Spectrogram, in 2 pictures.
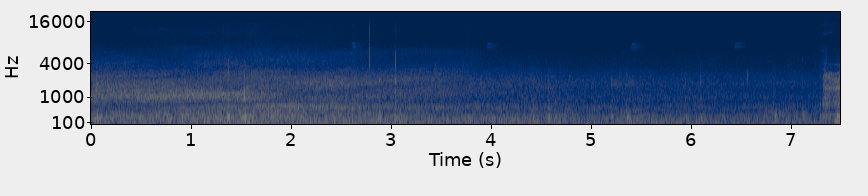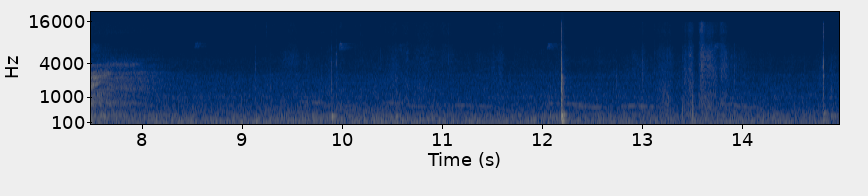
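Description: A car passing on the road alongside, its tyre noise fading over the first few seconds. Then a quieter steady outdoor hiss, with a short burst about seven seconds in and a sharp click near the end.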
